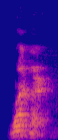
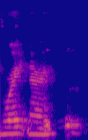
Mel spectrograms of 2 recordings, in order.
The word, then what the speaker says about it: Rutner: Rutner, but it's Rutner. Yeah, I say it wrong all the time. I think I say it Reut, like Reutner. Reutner.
